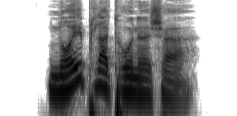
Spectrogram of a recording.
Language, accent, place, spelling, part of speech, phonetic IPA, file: German, Germany, Berlin, neuplatonischer, adjective, [ˈnɔɪ̯plaˌtoːnɪʃɐ], De-neuplatonischer.ogg
- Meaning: inflection of neuplatonisch: 1. strong/mixed nominative masculine singular 2. strong genitive/dative feminine singular 3. strong genitive plural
